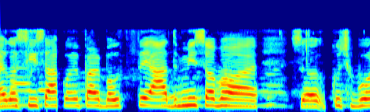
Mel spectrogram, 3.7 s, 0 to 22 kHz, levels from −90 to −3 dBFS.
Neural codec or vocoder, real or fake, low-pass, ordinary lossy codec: none; real; 7.2 kHz; none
